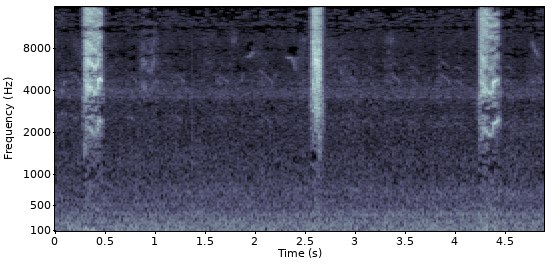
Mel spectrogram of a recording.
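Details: A female Double-collared Seedeater calls to stimulate males to sing, giving three short, sharp, high chips about two seconds apart over a faint steady hiss.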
